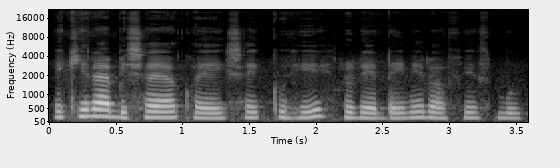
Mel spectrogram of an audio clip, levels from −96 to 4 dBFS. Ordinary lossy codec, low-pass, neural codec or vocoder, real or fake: none; none; none; real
